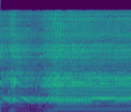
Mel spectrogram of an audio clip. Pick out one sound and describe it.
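A two-stroke chainsaw cuts through a fresh alder log at full throttle.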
